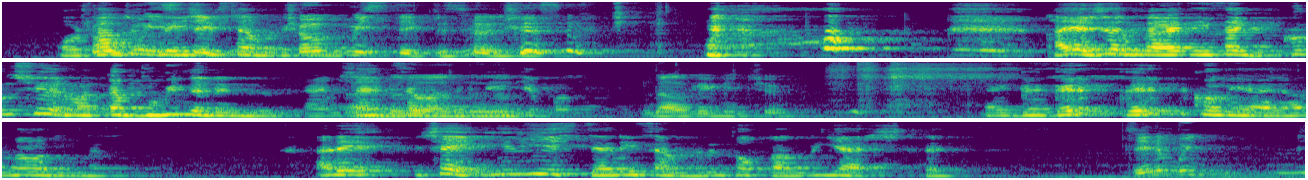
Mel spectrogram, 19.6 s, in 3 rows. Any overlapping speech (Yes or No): Yes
